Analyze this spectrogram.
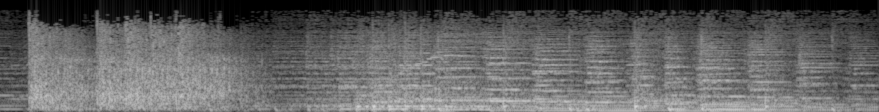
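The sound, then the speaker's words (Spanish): Loud gunfire from a gun fired repeatedly until the ammunition runs out, with dense, rapid cracking shots packed together most sharply at the start. Sustained droning tones run underneath throughout. “sin pensarlo comencé a disparar con mi arma hasta que terminé con la munición”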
